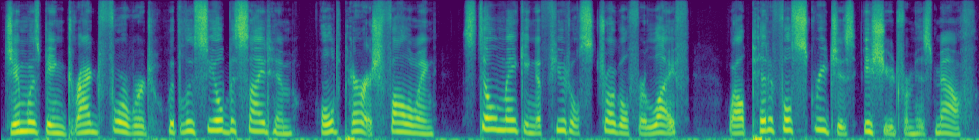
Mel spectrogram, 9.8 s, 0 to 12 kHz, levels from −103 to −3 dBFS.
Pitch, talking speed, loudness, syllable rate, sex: 200 Hz, 160 wpm, -19 LUFS, 5.1 syllables/s, female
